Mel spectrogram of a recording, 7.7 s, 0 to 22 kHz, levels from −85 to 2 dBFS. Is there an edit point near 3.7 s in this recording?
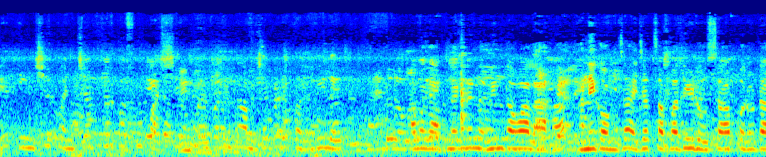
yes; 1 cut; at 3.7 s

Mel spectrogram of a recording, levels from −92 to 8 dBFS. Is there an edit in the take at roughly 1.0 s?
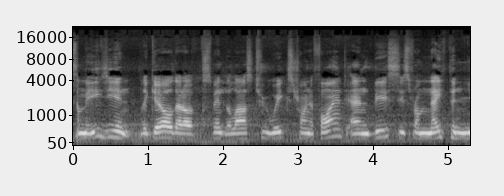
yes; 2 cuts; at 1.0 s, 1.7 s

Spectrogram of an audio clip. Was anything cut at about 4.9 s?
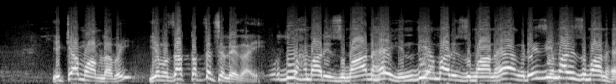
no; 1 cut; at 2.8 s

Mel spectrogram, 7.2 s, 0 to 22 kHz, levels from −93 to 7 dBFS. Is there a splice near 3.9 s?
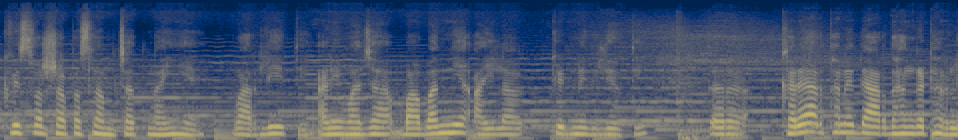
no; 1 cut; at 2.3 s

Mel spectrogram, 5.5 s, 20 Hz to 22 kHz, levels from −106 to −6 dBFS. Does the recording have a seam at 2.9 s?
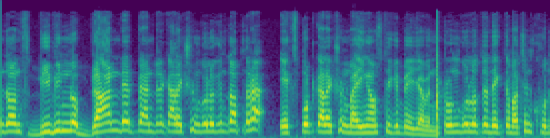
no; 1 cut; at 4.4 s

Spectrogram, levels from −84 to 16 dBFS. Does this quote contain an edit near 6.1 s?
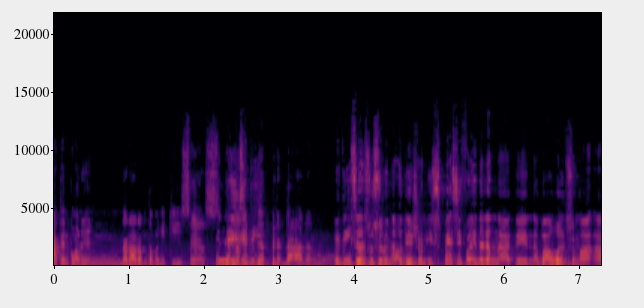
no; 1 cut; at 3.0 s

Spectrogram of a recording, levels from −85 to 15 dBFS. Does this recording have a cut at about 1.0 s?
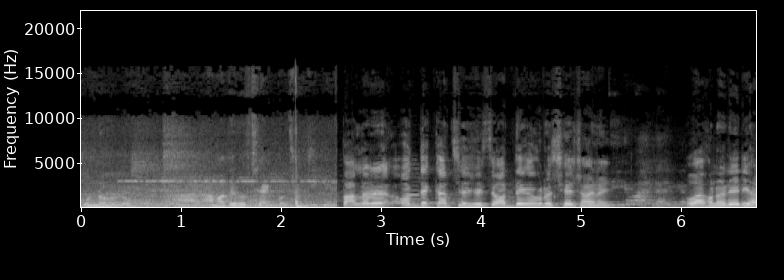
no; 1 cut; at 2.5 s

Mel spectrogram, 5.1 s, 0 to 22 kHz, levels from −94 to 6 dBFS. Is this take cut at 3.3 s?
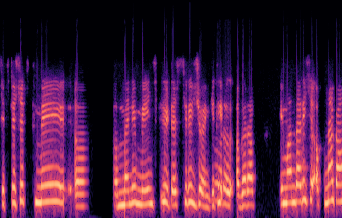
yes; 1 cut; at 3.3 s

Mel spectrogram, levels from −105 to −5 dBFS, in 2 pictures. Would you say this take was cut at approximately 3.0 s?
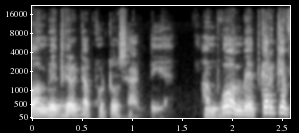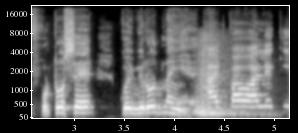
no; 1 cut; at 4.2 s

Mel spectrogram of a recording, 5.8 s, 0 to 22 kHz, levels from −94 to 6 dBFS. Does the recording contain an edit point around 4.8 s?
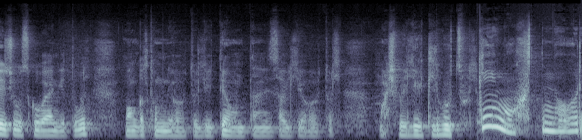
yes; 1 cut; at 4.8 s

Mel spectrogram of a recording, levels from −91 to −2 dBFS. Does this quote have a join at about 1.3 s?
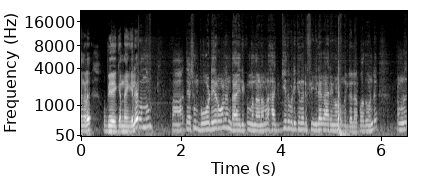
yes; 1 cut; at 1.3 s

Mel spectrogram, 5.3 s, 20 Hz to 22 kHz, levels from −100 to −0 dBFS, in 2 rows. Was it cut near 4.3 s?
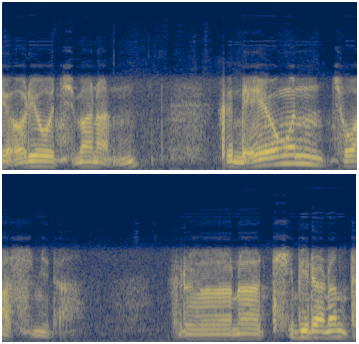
no; 1 cut; at 2.8 s

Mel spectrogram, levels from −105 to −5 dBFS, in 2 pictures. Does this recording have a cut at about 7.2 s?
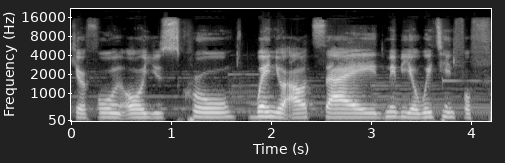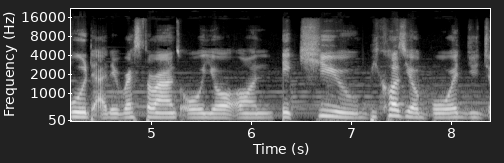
yes; 3 cuts; at 1.7 s, 6.2 s, 7.2 s

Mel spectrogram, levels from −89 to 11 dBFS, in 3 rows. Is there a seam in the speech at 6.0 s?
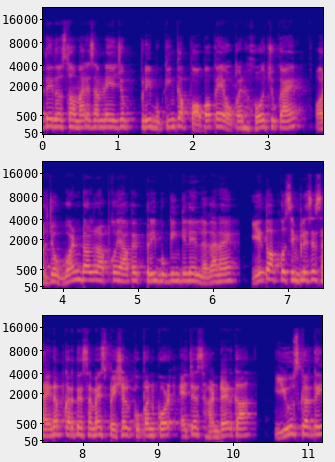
no; 0 cuts

